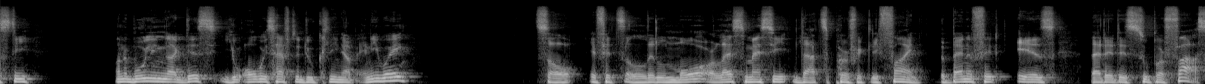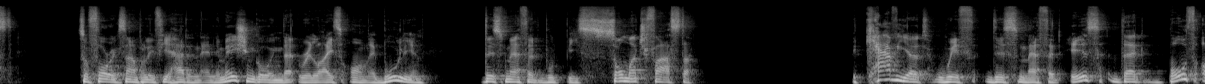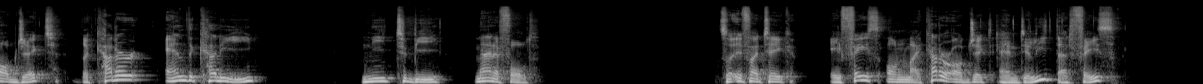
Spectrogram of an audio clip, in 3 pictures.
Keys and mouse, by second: 4.6 shift+middle drag, 5.1 middle click, 5.8 shift+middle click, 6.8-7.1 middle drag, 7.6 shift+middle click, 8.0 middle drag, 8.8 click, 10.2 g, 12.3 right click, 19.3 shift+middle drag, 19.6 middle drag, 20.3 middle drag, 24.9 click, 25.8 click, 28.3 click, 31.2 Tab, 32.2 click, 34.1 x.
